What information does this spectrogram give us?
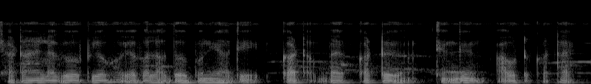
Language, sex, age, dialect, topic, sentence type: Magahi, male, 18-24, Southern, agriculture, statement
